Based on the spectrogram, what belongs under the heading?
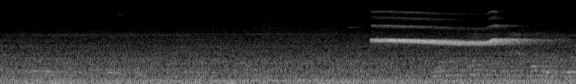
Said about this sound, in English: So, here we are on the train, and we've been travelling for nearly 3 hours and are now arriving at our destination.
